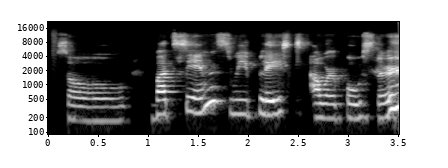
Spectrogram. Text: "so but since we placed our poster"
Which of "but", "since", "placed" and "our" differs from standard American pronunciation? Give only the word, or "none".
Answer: none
